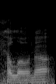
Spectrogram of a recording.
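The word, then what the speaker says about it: Kelowna: Um, it's pron pronounced kona. Oh, really? Okay, my bad. Thank you for telling me sage spider so I don't embarrass myself for the rest of this flight. Kona. Is that correct now?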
